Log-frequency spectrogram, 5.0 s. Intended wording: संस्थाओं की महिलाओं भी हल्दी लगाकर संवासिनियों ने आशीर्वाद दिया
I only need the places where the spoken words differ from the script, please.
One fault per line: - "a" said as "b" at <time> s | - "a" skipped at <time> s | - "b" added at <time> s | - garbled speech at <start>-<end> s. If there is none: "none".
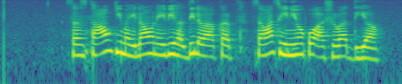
- "ने" added at 1.9 s
- "ने" said as "को" at 3.8 s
